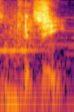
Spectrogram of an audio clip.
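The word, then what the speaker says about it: Cait Sith: But anyway, yeah, that's the in Kachi's profile says Kate Sith, but on the right of it gives us the pronunciation of the name, which is Kachi. But it's Gaelic. It's not. I know. Not the same thing.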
